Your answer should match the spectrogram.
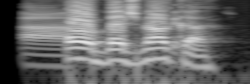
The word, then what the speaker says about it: Vejmelka: Vejmelka.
